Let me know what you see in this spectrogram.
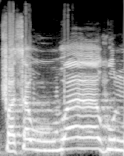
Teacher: نون کے اوپر تشدید ہے، غنہ کریں گے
